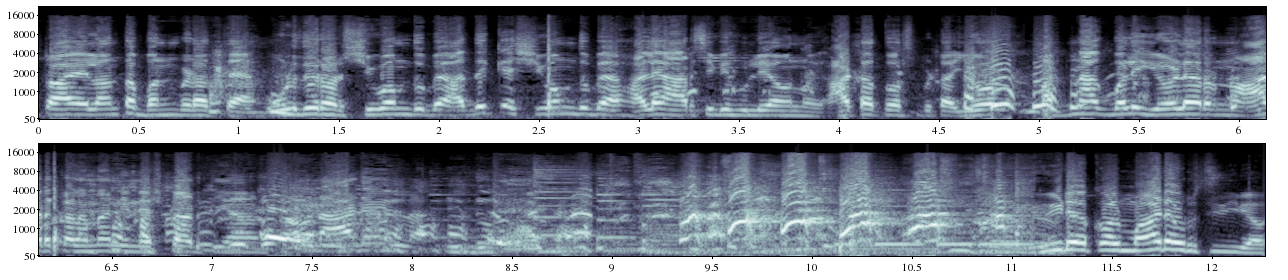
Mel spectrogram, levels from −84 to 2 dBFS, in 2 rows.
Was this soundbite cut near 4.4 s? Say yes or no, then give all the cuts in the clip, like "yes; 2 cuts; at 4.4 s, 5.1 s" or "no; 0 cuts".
no; 1 cut; at 11.1 s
